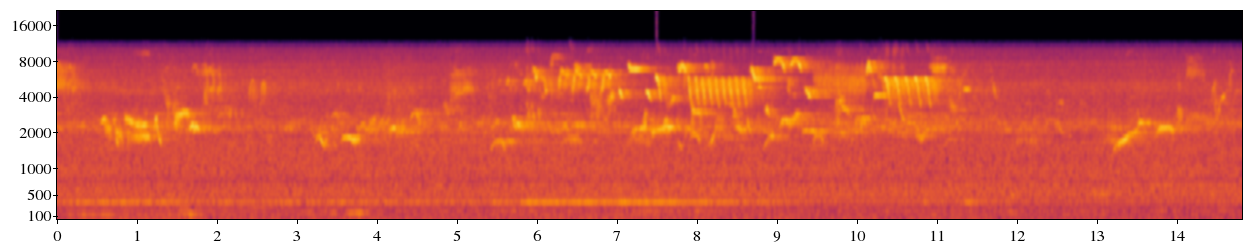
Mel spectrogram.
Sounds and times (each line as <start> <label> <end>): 0.0 Birds In The Fields 14.8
